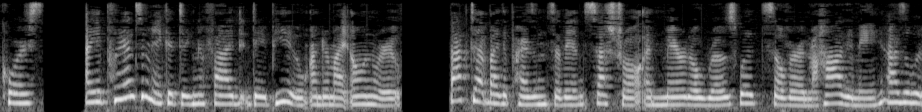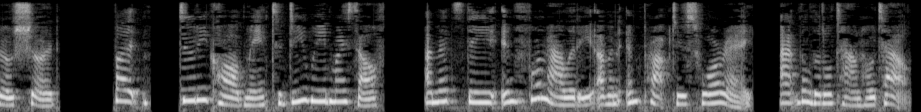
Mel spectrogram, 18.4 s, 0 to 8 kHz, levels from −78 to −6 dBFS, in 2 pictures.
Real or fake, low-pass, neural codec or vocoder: real; 7.2 kHz; none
